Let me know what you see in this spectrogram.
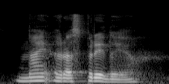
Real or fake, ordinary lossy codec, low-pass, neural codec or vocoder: fake; none; 10.8 kHz; codec, 24 kHz, 0.9 kbps, WavTokenizer, small release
